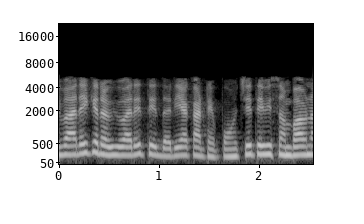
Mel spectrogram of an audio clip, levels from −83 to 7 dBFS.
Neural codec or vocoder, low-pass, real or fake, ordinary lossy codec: none; 5.4 kHz; real; MP3, 48 kbps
